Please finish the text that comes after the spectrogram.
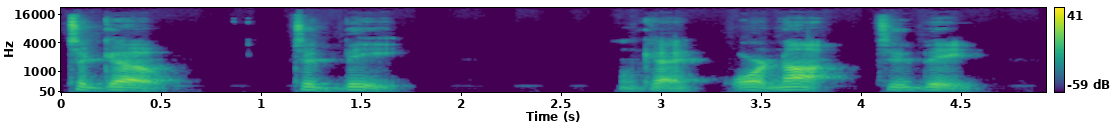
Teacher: And iambic pentameter means that you have 5 feet, total of 10 syllables, that are written in iambs, unstressed, stressed syllable structure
